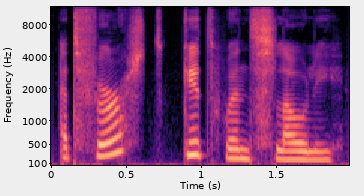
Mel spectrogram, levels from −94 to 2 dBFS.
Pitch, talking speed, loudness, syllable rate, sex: 215 Hz, 150 wpm, -17 LUFS, 3.4 syllables/s, female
